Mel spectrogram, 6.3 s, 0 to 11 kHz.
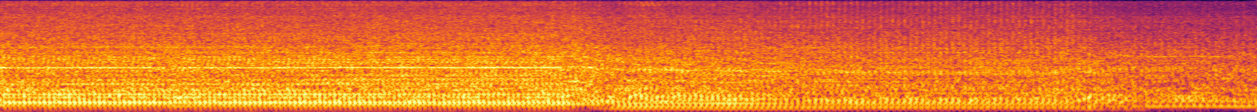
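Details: Honeywell HW2000i 2000 W inverter generator, about 20 years old: steady, even drone that settles lower and smoother once load comes on, holding speed without hunting; runs healthy under load.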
